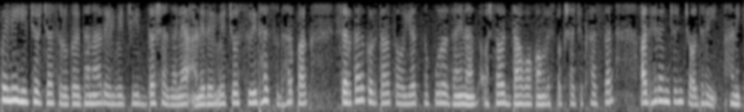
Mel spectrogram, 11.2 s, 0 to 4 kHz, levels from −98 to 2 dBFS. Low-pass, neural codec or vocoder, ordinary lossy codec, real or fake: 3.6 kHz; none; none; real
